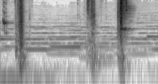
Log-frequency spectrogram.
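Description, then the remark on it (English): A car door is slammed shut from outside with a heavy thunk, then two sharper clunks follow about a second apart as it is locked with the key, all over a steady, low tonal hum. “Instead, he shuts the door, locks it, and snaps the key in the lock.”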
